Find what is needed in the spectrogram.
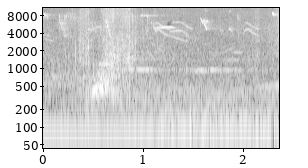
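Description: Small birds chirping faintly over a steady low outdoor background hum.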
